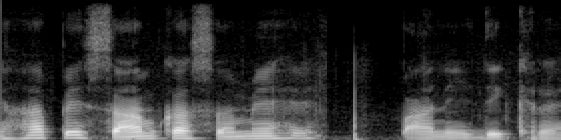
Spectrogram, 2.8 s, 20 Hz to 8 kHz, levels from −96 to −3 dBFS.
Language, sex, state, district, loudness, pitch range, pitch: Hindi, male, Bihar, Kaimur, -22 LUFS, 100-145 Hz, 130 Hz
